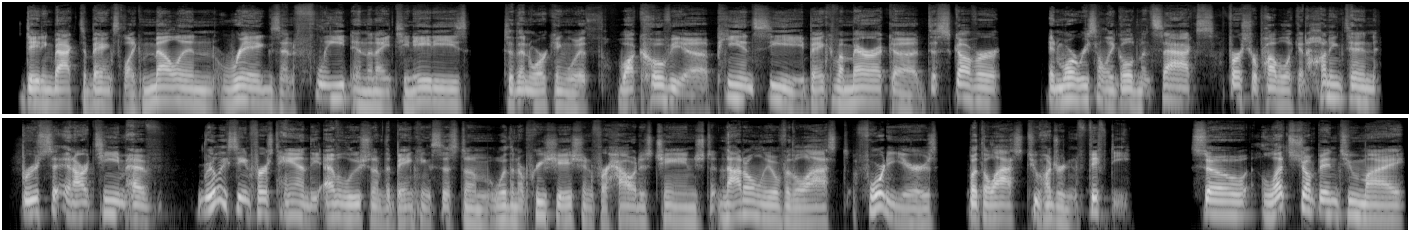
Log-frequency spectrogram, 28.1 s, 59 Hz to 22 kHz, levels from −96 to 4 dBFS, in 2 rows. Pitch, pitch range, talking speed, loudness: 115 Hz, 100-125 Hz, 145 wpm, -23 LUFS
